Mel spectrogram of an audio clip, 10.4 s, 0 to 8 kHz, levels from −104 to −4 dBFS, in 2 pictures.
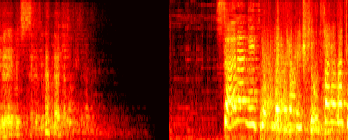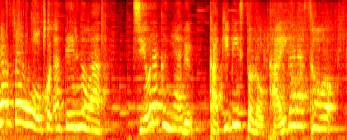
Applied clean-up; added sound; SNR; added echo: neural separator model SepFormer DNS4.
